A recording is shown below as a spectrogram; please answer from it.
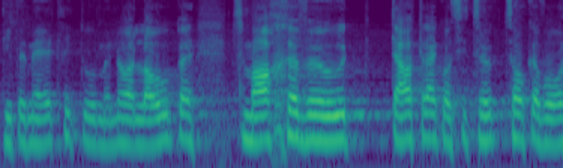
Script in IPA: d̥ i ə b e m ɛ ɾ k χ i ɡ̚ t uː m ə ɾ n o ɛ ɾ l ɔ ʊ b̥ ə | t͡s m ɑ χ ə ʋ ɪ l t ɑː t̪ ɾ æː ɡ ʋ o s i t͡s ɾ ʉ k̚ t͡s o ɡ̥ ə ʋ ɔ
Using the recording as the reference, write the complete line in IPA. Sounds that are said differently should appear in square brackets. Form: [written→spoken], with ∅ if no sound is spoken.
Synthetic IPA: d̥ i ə b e m ɛ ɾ k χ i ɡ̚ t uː m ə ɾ n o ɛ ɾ l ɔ ʊ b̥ ə | t͡s m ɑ χ ə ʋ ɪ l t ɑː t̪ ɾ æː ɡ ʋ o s i t͡s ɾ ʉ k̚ t͡s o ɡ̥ ə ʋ ɔ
